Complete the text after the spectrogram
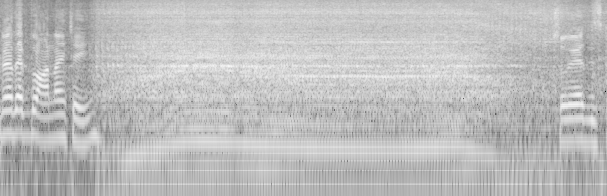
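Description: A motorcycle engine hums nearby, rising and then falling away.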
